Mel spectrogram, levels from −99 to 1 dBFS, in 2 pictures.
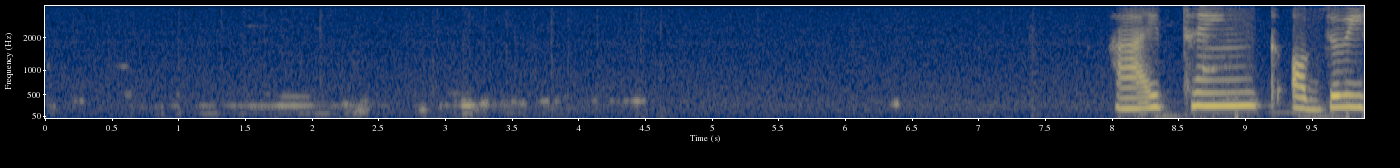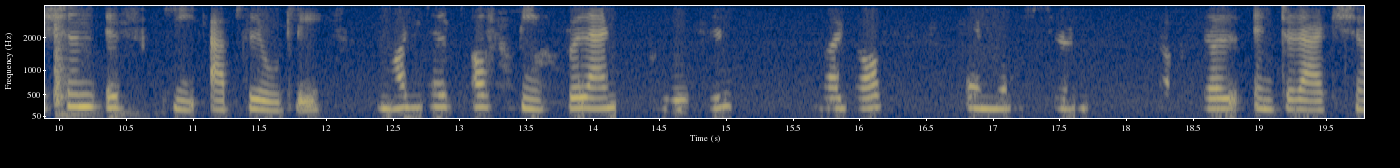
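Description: A speech recording carried over a narrowband call path, with nothing above 4 kHz, which fits G.711 mu-law coding. The talker's level drops in five places, at 10.78 to 10.89 s, 12.36 to 13.15 s, 13.6 to 13.65 s, 14.14 to 15.14 s and 15.64 to 18.64 s. The short ones are dips of roughly 5 dB, and the longer ones go as deep as roughly 25 dB. This is speech suppressed in double talk, likely caused by an echo canceller that could not tell the local talker from loudspeaker echo and attenuated both. At 14.14 to 14.2 s, a brief, faint scrap of the other side's voice leaking through sits roughly 25 dB below the speech, likely as residual far-end echo that the canceller did not fully remove.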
